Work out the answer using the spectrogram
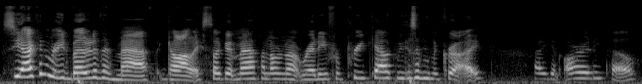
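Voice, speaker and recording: Giggly high-voiced teenage girl. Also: fairly quick, a bit bright. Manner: giggly, rambling, self-mocking. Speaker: podcast co-host. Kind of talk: casual chat.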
